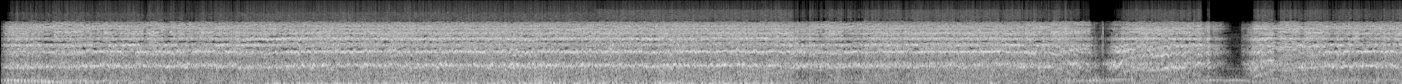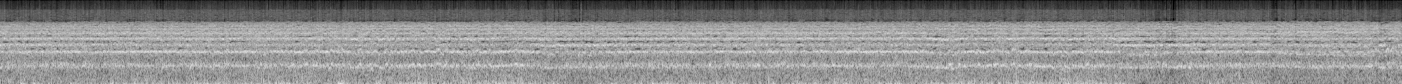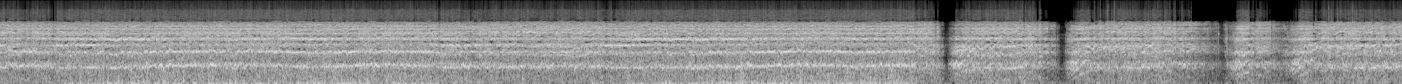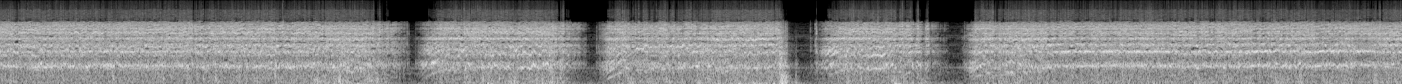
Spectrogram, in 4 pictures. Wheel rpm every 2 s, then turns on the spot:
220, 220, 220, 230, 230, 130, 140, 230, 230, 230, 230, 230, 220, 220, 210, 220, 220, 210, 180, 120, 90, 210, 180, 130, 160, 90, 190, 220.
36-38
